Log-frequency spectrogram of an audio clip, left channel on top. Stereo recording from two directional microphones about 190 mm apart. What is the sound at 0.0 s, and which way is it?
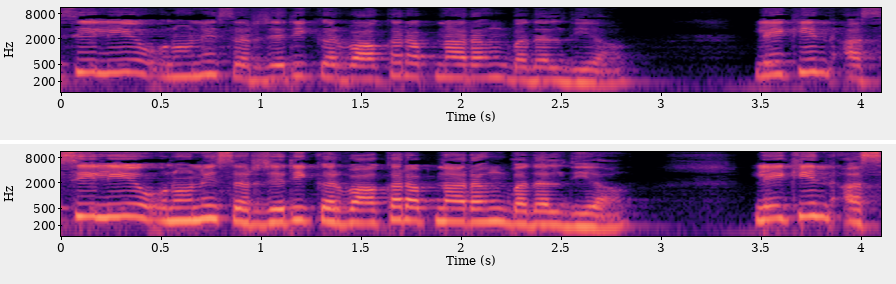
Speech, 35° right (ahead or behind).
